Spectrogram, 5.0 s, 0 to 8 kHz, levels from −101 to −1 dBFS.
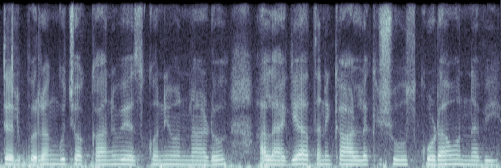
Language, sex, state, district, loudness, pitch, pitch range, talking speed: Telugu, female, Telangana, Karimnagar, -17 LUFS, 200 Hz, 195-205 Hz, 145 wpm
